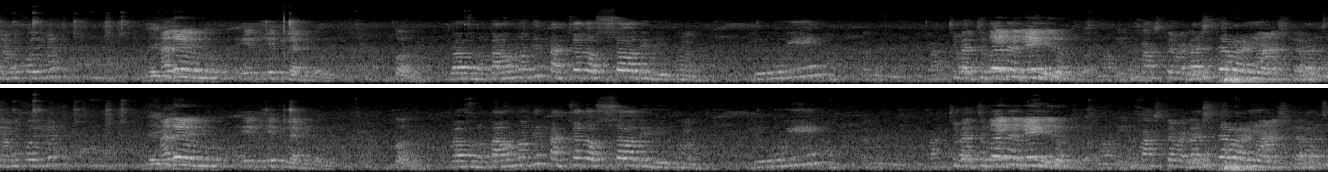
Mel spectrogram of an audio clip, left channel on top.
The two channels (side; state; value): both; normal; correlation 0.58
